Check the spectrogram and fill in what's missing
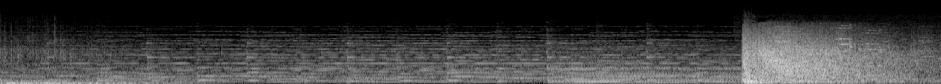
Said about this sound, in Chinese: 第二次爆炸声后，支离破碎的货轮从头到尾燃烧起来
